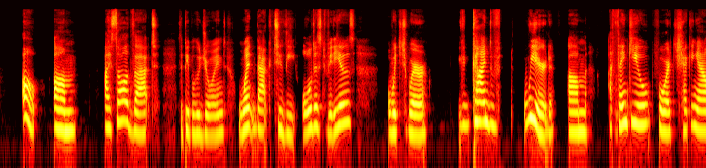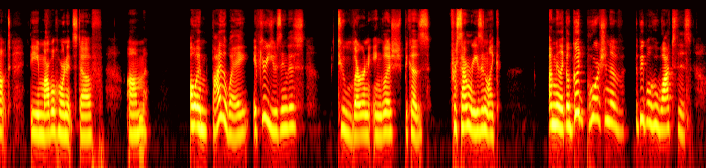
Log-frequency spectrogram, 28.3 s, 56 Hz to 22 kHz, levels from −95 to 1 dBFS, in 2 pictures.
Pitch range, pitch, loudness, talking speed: 195-255 Hz, 215 Hz, -20 LUFS, 125 wpm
